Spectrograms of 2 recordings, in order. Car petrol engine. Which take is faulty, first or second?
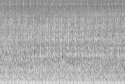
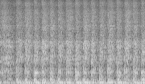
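second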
